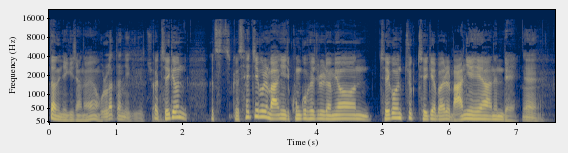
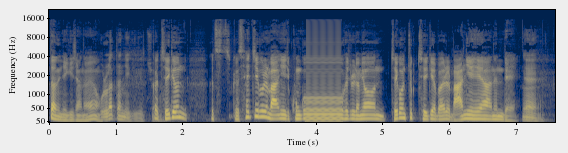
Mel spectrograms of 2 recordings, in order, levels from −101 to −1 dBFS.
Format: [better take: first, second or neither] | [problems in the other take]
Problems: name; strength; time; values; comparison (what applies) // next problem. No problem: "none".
first | audio freezing; at 4 s for 0.5 s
